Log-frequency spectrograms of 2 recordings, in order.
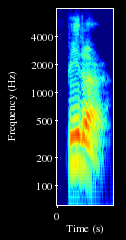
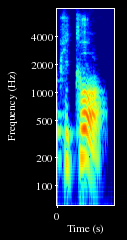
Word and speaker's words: bitter: T로 시작하는 물론 이제 항상 말씀드리지만 영국식 발음은 T 발음을 있는 그대로 다 해줍니다. 그 쓰다 그러면 그냥 비터, 비터, 비터. 그런데 미국식 발음은 다 T 발음을 디귿이나 리을로 한다고 했어요. bitter, bitter.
